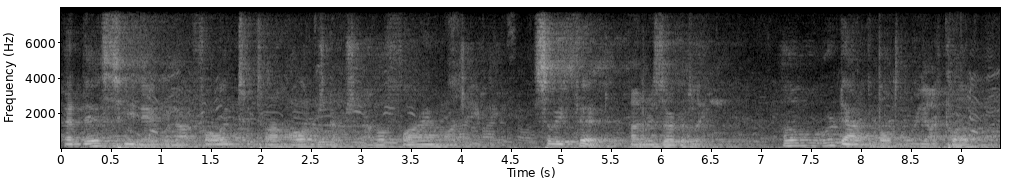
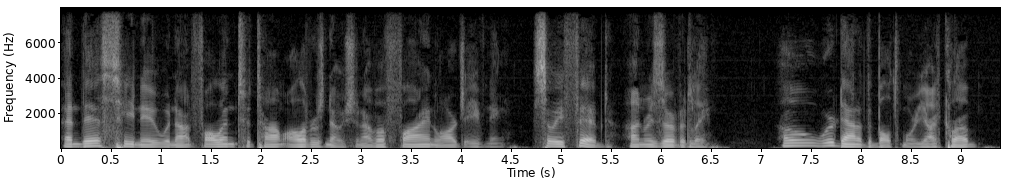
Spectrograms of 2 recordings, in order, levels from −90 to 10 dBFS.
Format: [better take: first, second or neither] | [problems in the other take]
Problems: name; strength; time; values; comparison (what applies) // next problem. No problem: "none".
second | background sound (Crowd / Fireworks); 13 dB below the speech // room echo; dies away in 2.7 s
